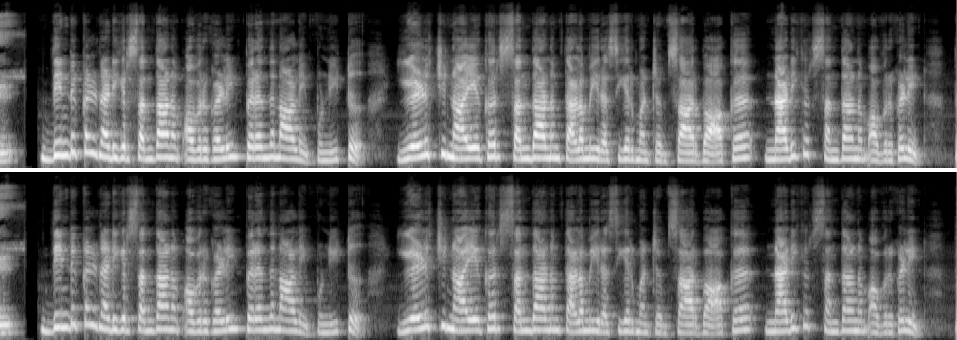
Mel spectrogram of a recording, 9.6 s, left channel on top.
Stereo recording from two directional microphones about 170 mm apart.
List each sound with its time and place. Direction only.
0.5 s a woman's voice: 15° left (ahead or behind)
